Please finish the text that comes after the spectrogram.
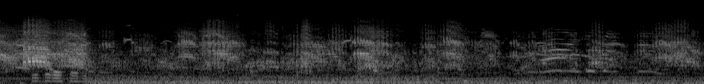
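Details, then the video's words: Wintering Demoiselle Cranes in Rajasthan, India, a huge wild flock of adults and first-year young, calling in flight; after a louder opening burst, many overlapping trumpeting calls form a steady rolling chorus over low rumble. "Demoiselle Cranes darken the sky, trumpeting in flight"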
